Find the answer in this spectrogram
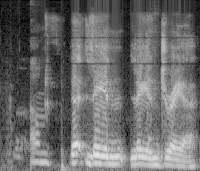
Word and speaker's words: Leandrea: I see that the name here is on the list, and there is a plot for this person, Leandra. Is that how you say it? Leandrea.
